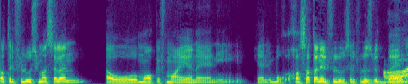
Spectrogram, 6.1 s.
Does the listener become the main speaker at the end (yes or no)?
yes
